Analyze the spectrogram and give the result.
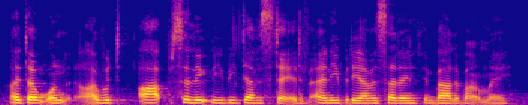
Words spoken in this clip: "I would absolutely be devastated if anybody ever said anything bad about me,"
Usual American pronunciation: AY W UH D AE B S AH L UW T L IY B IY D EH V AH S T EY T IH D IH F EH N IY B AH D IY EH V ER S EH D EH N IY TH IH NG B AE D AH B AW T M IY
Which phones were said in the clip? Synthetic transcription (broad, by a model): AY W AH D AE B S AH L UW T L IY B IY D EH V AH S T EY T IH D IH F EH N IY B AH D IY EH V ER S EH D EH N IY TH IH NG B AE D AH B AW T M IY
